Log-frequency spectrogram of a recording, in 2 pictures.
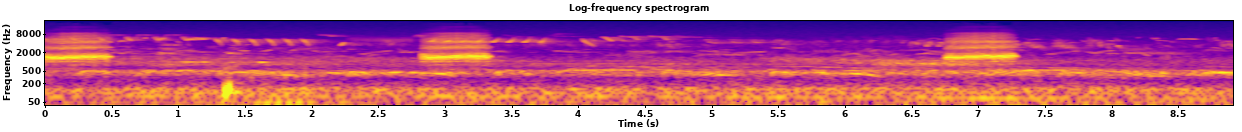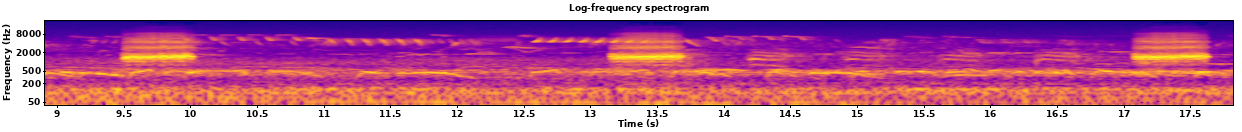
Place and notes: Unnamed Road, Malton, UK - little owl nest site ... close to ...
little owl nest site ... close to ... pre-amped mics in SASS ... bird calls ... song from ... blackbird ... pheasant ... wood pigeon ... wren ... collared dove ... blue tit ... great tit ... red-legged partridge ... song thrush ... chaffinch ... dunnock ... crow ... male arrives at 25:30 and the pair call together till end of track ... plenty of space between the calls
21 April 2019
